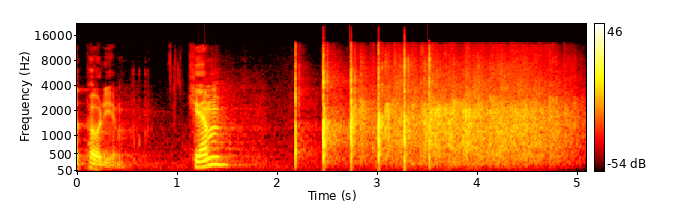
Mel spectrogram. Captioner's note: applause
